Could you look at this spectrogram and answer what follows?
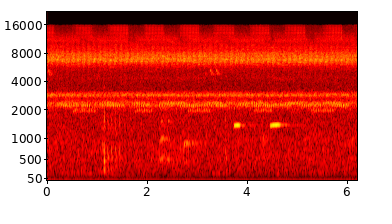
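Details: Mountain scops owl in Lansdowne, Uttarakhand, giving brief level whistles, two notes less than a second apart near the end, beneath dense shrill insect trilling and a few faint clicks.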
